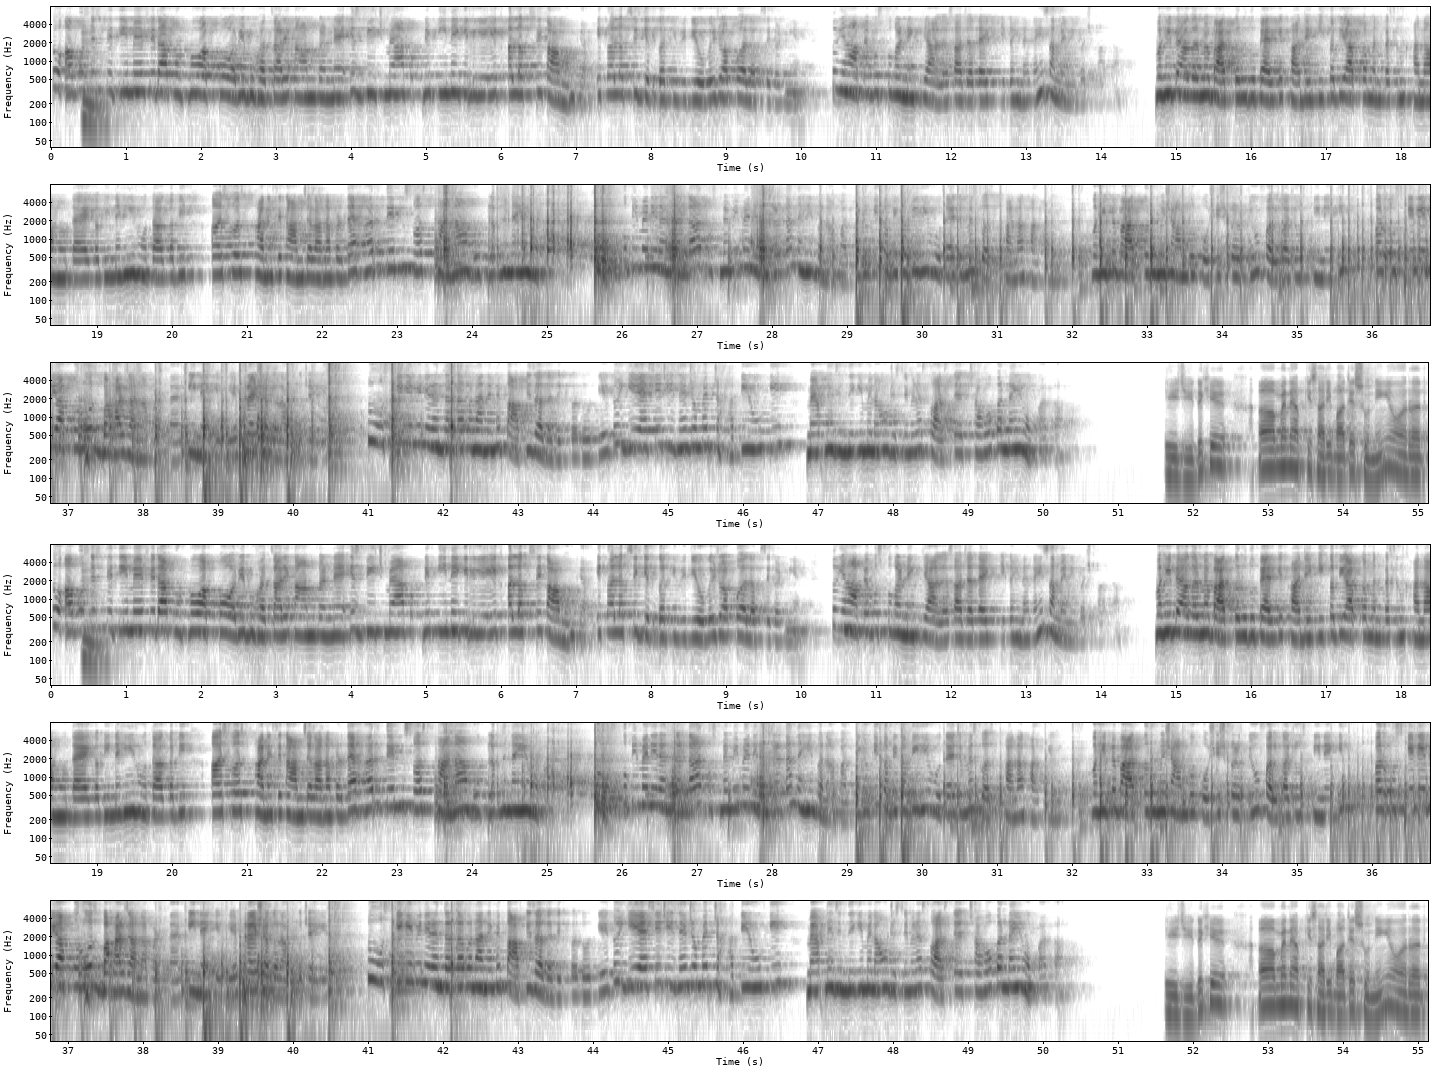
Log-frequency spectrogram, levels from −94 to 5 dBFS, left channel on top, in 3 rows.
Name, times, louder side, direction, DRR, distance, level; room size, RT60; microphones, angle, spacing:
voice 1, 0.0-10.0 10.4-12.5 12.8-13.7 14.7-20.2 20.5-25.3 25.6-31.8 32.2-35.7 36.0-39.9 40.2-40.5 41.0-46.5 46.8-50.3, right 2 dB, 30° right, 3 dB, 2.1 m, -34 dB
sound 1, 23.5-23.8 24.2-26.0 26.3-27.0 27.4-28.1 28.6-29.9 30.3-31.2 31.6-40.7 41.2-41.7 42.0-42.2, left 3 dB, 50° left, 2.6 m, -33 dB
voice 2, 51.6-52.4 52.9-55.1, equal, ahead, 10 dB, 1.2 m, -36 dB
28.0 x 18.5 x 9.1 m, 0.82 s
head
